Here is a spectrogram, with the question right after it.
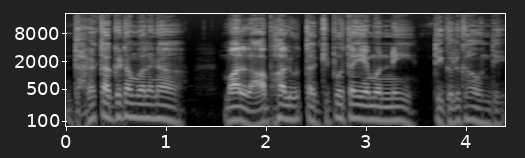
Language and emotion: Telugu, fearful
